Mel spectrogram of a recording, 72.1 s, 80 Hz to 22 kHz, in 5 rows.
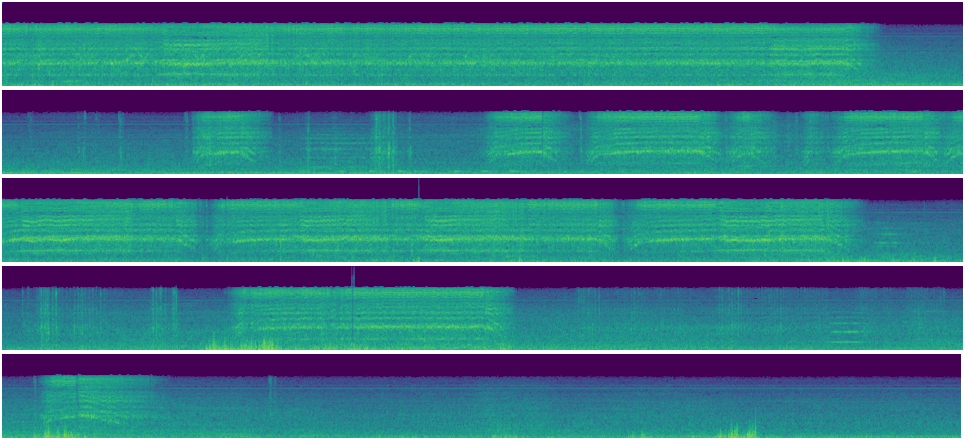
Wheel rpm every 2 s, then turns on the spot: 160, 160, 160, 160, 160, 160, 80, 0, 30, 20, 20, 90, 100, 70, 120, 140, 140, 160, 150, 130, 120, 0, 30, 90, 160, 70, 20, 20, 20, 50, 0, 0, 0, 0, 0, 0.
18-20 44-46 52-58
